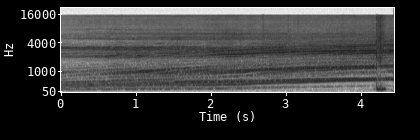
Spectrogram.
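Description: A sustained, siren-like tone rising slowly and steadily in pitch, as a transition in the background music that leads into the next song.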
